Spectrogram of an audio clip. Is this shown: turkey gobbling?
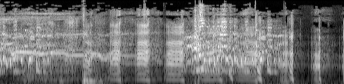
yes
